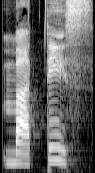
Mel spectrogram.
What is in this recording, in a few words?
"matiz", Spanish; learn spanish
